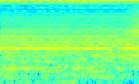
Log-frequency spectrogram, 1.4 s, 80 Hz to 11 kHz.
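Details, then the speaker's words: Lathe 1 HP Teco-Westinghouse L510 VFD driving 1800 rpm Leeson motor, carrier frequency raised from 5 to 16 kHz: quiet steady motor hum with only a faint very high whistle; normal smooth running. "now when I switch that on we shouldn't hear that whistling sound I can hear it but it's very high at 16 kilohertz now"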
